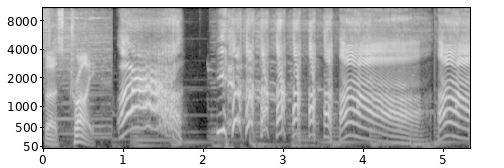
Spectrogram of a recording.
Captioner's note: victorious laugh; laugh repeated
